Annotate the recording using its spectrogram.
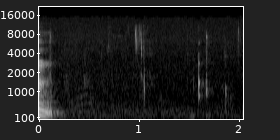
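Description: A pause in speech, nearly silent, with a few faint, short clicks about a second in and again near the end.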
